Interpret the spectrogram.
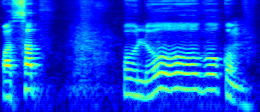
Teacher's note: কা হবে না, জিব্বার গোড়া থেকে ক্বাসাত কুলুবুকুম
